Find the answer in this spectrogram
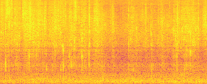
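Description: A Tibetan mastiff moving in snow and mouthing a birch log: a run of short crunches and clicks over a low steady rumble.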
